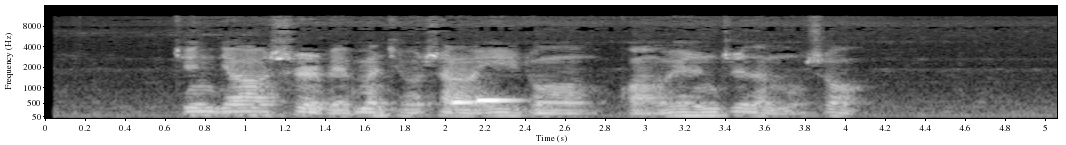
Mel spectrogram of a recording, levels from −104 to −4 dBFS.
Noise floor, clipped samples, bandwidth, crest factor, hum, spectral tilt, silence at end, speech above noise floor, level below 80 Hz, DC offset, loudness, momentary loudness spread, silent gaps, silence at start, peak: -49 dBFS; under 0.1%; 11.5 kHz; 18 dB; none; -5.5 dB/octave; 1 s; 30 dB; -50 dBFS; under 0.1%; -20 LUFS; 17 LU; none; 0.65 s; -2 dBFS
